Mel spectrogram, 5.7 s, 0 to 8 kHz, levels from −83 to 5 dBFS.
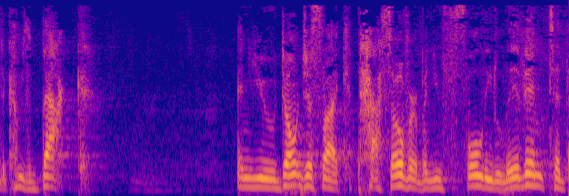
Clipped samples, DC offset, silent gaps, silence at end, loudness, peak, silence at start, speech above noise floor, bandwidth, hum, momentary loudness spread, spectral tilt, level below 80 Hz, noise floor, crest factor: under 0.1%; under 0.1%; none; 0 s; -21 LUFS; -4 dBFS; 0 s; 39 dB; 7.6 kHz; none; 11 LU; -5.5 dB/octave; -56 dBFS; -60 dBFS; 20 dB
